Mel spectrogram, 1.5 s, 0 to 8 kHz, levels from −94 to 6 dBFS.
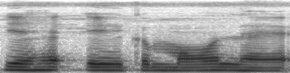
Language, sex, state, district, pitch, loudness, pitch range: Hindi, male, Chhattisgarh, Bilaspur, 125 Hz, -14 LUFS, 120-130 Hz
